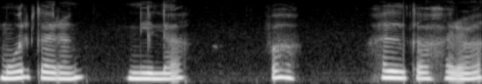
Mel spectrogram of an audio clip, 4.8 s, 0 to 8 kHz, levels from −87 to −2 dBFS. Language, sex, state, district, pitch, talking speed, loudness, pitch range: Hindi, female, Uttar Pradesh, Jalaun, 220 Hz, 100 wpm, -13 LUFS, 210-235 Hz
